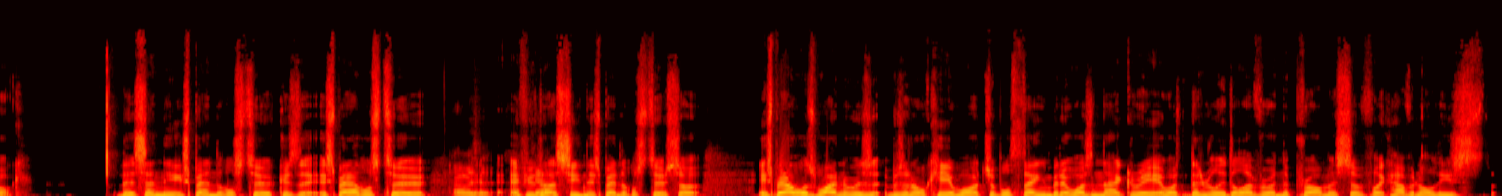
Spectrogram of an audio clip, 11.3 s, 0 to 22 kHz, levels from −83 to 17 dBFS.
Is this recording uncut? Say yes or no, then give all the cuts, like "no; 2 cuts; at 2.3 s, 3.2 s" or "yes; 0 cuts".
yes; 0 cuts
